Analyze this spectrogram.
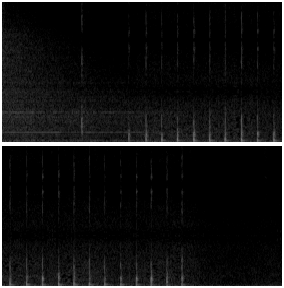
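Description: Hand tapping against a plastic gold pan holding water and crushed rock concentrate, to settle the heavy minerals. The taps come in a quick, even run of about seven a second, starting about a second in and stopping after roughly three seconds.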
